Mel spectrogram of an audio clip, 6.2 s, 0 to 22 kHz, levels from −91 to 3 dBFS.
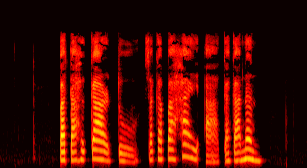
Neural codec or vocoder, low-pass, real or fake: none; 9.9 kHz; real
